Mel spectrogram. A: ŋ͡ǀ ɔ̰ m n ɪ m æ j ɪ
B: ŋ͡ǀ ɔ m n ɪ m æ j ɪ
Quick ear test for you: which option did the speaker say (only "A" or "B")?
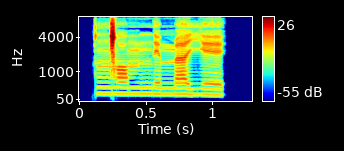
B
